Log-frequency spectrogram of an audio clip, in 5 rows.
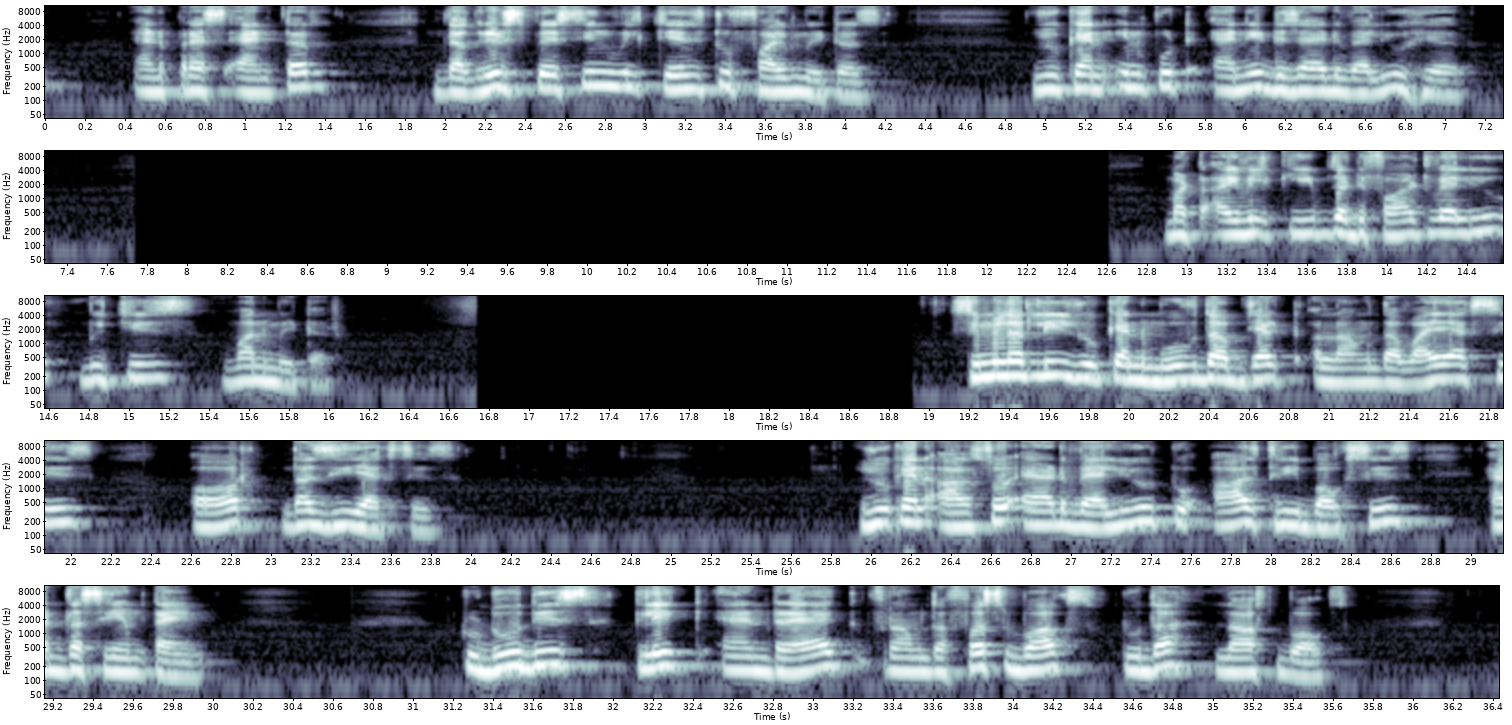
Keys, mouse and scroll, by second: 1.1-3.4 scroll down 1, 3.9 click, 8.4 click, 12.7 click, 13.8 click, 16.2 scroll up 2, 16.6-16.9 shift+middle drag, 16.9 scroll down 2, 17.0 shift+middle click, 17.2 click, 18.1-18.4 click, 18.5 ctrl+z, 18.6 click, 19.9-20.6 shift+middle drag, 21.3-22.8 drag, 23.0 ctrl+z, 24.1-26.0 drag, 25.9 ctrl+z, 28.7-36.4 drag.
